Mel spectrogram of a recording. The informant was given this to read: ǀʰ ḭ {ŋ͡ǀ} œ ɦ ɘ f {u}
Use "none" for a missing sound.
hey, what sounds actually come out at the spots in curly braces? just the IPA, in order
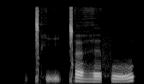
ǀ, u

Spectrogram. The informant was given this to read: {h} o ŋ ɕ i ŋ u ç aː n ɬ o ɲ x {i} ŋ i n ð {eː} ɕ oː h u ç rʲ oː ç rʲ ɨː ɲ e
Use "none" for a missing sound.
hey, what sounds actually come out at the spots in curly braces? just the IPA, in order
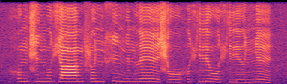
h, i, eː

